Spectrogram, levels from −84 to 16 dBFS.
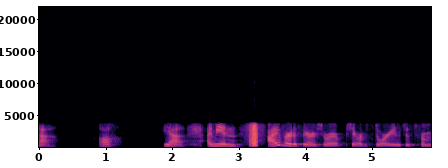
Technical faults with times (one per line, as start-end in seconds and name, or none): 3.03-3.43 wireless microphone noise hit
5.38-5.42 packet loss with last packet repeated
